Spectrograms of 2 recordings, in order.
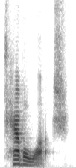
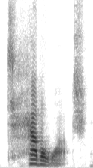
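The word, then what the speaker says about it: Tabeguache: and by the way this word is spelled pronounced table watch table watch so kind of come up this very long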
